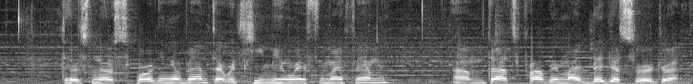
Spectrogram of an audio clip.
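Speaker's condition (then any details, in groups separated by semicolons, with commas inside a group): ALS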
